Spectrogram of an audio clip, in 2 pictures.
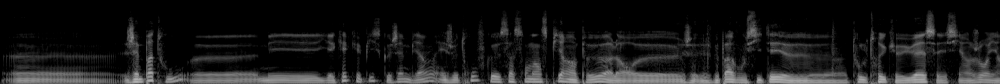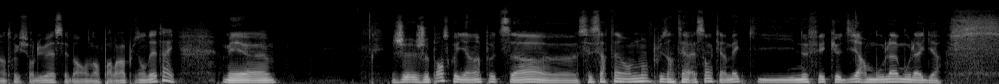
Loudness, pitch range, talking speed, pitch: -29 LUFS, 90-115 Hz, 245 wpm, 100 Hz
